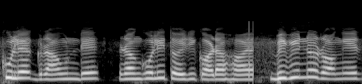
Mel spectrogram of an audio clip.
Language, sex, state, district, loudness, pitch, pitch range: Bengali, female, West Bengal, Malda, -14 LUFS, 255 Hz, 240-280 Hz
